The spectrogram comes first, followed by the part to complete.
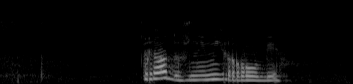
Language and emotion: Russian, neutral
